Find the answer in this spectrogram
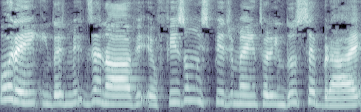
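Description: This woman talks at a fairly slow pace in a high pitch. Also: quiet background. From Brazil, São Paulo. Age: 30s. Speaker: marketing and media professional. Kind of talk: self-presentation video. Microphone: phone near.

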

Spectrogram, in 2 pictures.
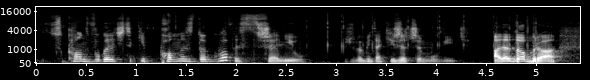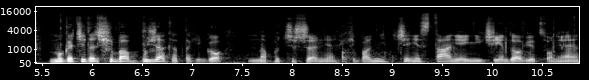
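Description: Using a put-on character voice, a man races at a very fast pace with a very deep, low pitch and very wide pitch swings. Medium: machinima. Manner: casual, hesitant filler words.

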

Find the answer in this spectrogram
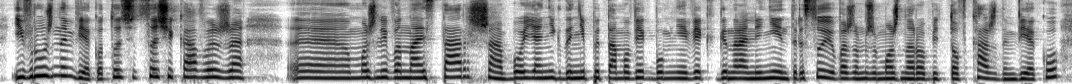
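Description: With a Ukrainian accent, a woman talks at a moderate pace and fairly high pitch, her intonation fairly even and her speech hardly broken by pauses. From Ukraine. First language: Ukrainian (speaking Polish). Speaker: professional boxer; guest. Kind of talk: public talk interview. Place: stage. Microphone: handheld.

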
